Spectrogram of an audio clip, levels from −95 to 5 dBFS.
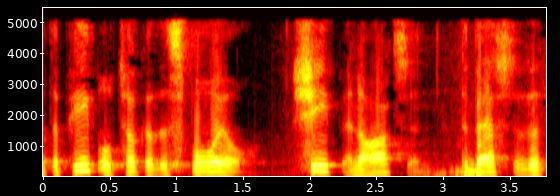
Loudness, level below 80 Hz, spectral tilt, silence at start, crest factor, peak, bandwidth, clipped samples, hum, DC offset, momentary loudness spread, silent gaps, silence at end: -16 LUFS; -62 dBFS; -7 dB/octave; 0 s; 16 dB; 0 dBFS; 5.2 kHz; under 0.1%; none; under 0.1%; 6 LU; none; 0 s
